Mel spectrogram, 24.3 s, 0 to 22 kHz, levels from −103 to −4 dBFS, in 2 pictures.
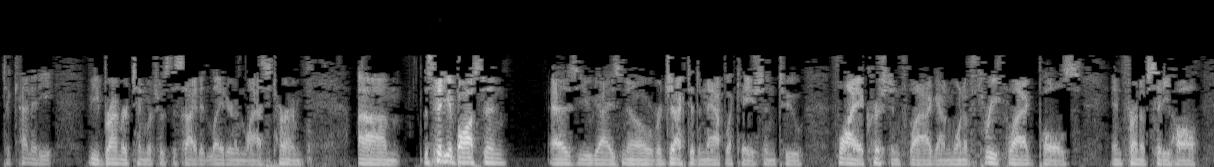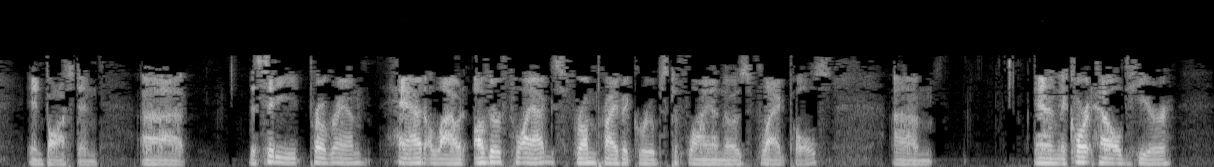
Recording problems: garbled, watery; badly; nothing above 5.5 kHz

